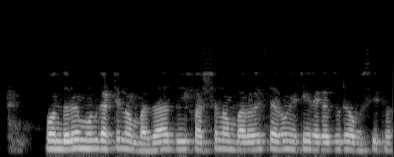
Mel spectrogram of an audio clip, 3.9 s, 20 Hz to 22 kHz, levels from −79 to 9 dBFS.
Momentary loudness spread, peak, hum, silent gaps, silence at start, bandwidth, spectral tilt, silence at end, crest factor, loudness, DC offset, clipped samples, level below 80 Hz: 7 LU; -2 dBFS; none; none; 0.1 s; 4.1 kHz; -12 dB/octave; 0 s; 16 dB; -18 LUFS; under 0.1%; under 0.1%; -60 dBFS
